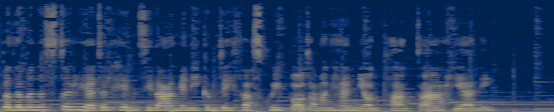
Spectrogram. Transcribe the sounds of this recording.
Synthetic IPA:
b̥əðəmənəstəɾjɛdərhɪnsɨːðaŋɛniɡəmdejθasɡ̥wɪbɔdaməŋɦɛnjɔnpʰlˠantʰar̥jɛni

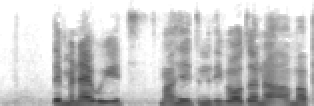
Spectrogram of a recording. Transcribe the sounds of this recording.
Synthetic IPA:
ðɨmənɛwɪd̥maɦɨːdəmədivoːdənamapʰ

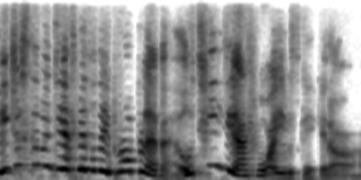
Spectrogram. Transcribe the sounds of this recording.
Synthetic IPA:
vid͡ʒəstəməndiːaɬbeːθɔðejbrɔblɛmɛ̰ɔtʰiːndiːaɬwwajwɪskekɪɾɔ̰

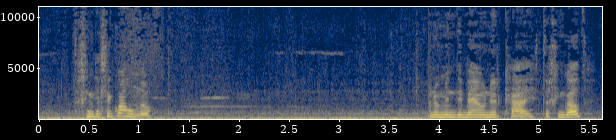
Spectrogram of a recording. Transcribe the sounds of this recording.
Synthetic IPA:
d̥aχiːnɡaɬiɡwɛlˠnu | manuːmɪndimɛwnirkʰaːɨd̥aχiːnɡwɛlˠd̥

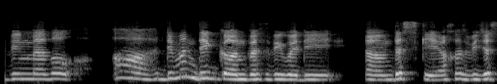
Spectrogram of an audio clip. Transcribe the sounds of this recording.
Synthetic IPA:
viːnmɛðʊlˠ | adɪmandɪɡɔnbɛːθviːwɛdi | əmdəskiaχɔsviːd͡ʒəs

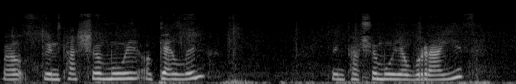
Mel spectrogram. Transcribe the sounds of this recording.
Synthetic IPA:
wɛlˠd̥ɨnpʰaʃɔmuːɨɔ̰ɡɛlˠɨn | d̥wɨnpʰaʃɔmuɨɔwrajð̥

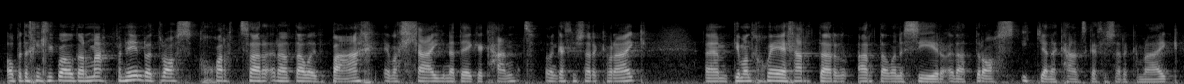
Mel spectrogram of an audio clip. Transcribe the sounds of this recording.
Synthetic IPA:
ɔbədaχiːnɬiɡwɛlˠdɔrmapʰvanɦɨnroːɨdrɔsχwartʰaɾəɾardalˠɔɨðb̥aːχɛvɔɬajnadɛːɡəkʰantʰɔðənŋɡaɬɪʃaɾəkʰəmraːjɡ̥ | əːmd̥imɔndχweːχardaɾardalˠənəsiːɾɔ̰ɨðadrɔsɪɡjanakʰantʰɡ̥aɬɪʃaɾəkʰəmraːɨɡ̥

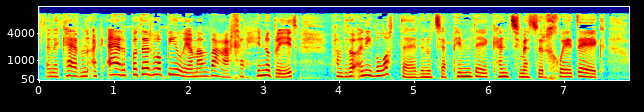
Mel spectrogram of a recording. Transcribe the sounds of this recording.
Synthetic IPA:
ənəkʰɛvna̰ɡɛrbɔdɛrlˠɔbɪlˠjamanvaːχarhɨnɔbriːd̥pʰanvɨːðɔʔənivlˠɔd̥ɛvɨnːuːtʰiːapʰɪmdeːɡ̥̚kʰɛntʰimɛtʰɨrχweːdeːɡ̥

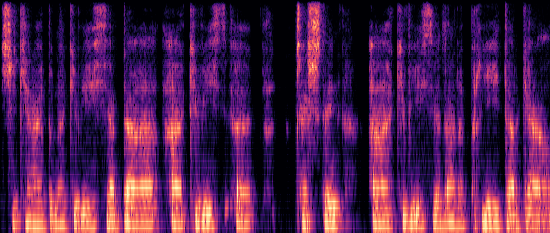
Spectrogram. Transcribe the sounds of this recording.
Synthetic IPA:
ʃɪkʰɛɾajbɔdnaɡʰəvejθjadaːkʰəvejθə | tʰɛʃtɨnakʰəvḛjθjadaɾəpʰriːdarɡaːlˠ

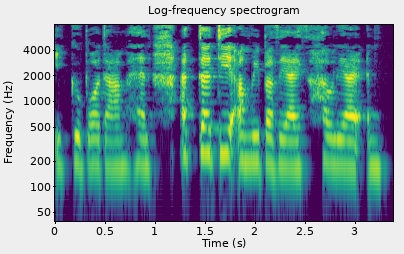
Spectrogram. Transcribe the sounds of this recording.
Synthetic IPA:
iɡʊbɔdamɦɨnadədiʔəmwibəðjajθhawlˠjaɨʔən

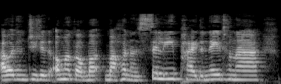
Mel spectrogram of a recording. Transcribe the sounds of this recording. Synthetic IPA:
awɛdɪndɹiːdɪdɔ̰maɡɔamaɦʊnansɪlˠipʰajdənːejd̥hʊna

